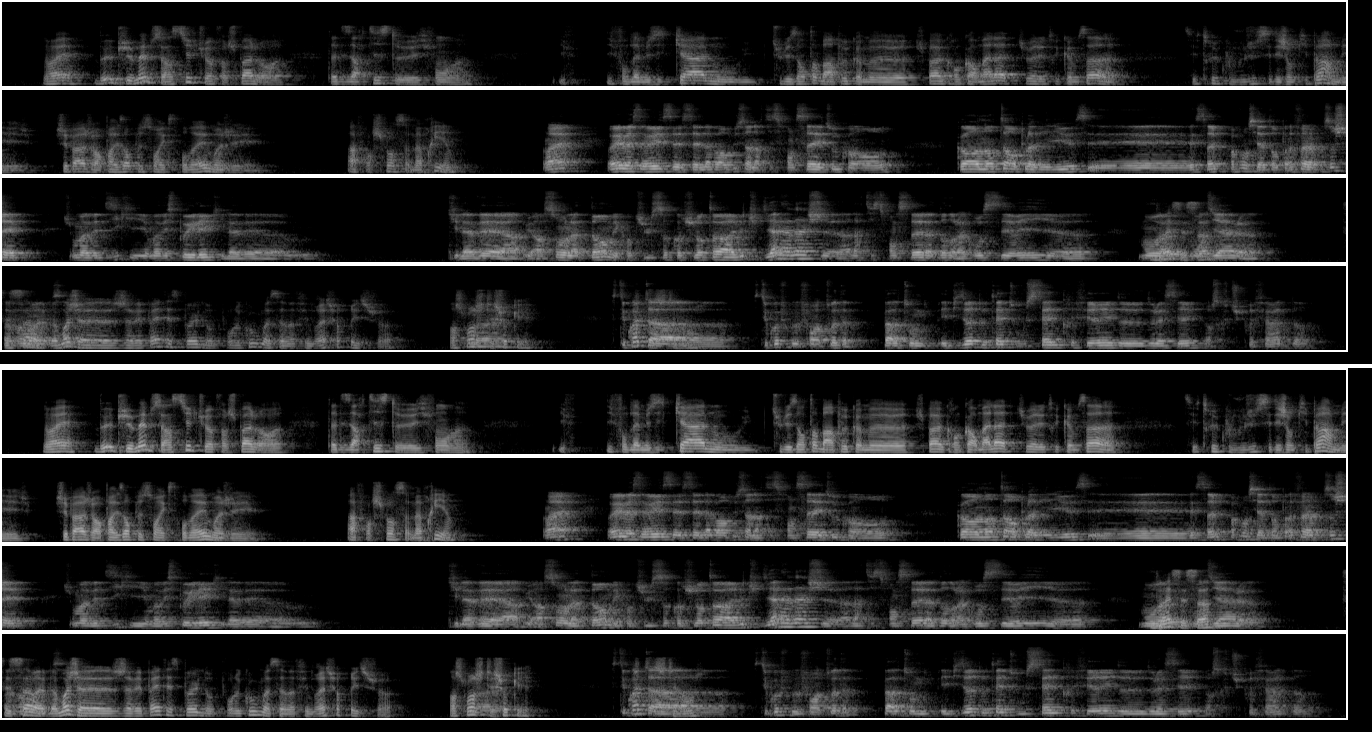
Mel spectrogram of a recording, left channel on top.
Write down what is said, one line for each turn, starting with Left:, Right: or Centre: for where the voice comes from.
Right: Ouais. Et puis même c'est un style, tu vois, enfin je sais pas, genre euh, t'as des artistes, euh, ils font euh, ils, f- ils font de la musique calme ou ils- tu les entends bah, un peu comme euh, je sais pas, Grand Corps Malade, tu vois, des trucs comme ça. Ces trucs où juste c'est des gens qui parlent, mais je je sais pas, genre par exemple le son avec Stromae, moi j'ai... Ah franchement, ça m'a pris, hein.
Left: Ouais, ouais, bah c'est oui, c'est celle-là. Bah, en plus, c'est un artiste français et tout. Quand quand on entend en plein milieu, c'est c'est vrai que parfois on s'y attend pas. Enfin, la personne, je savais, je- on m'avait dit qu'il, on m'avait spoilé qu'il avait euh, qu'il avait un, un son là-dedans, mais quand tu le sens, quand tu l'entends arriver, tu te dis ah la vache, euh, un artiste français là-dedans dans la grosse série euh, mon-
Right: Ouais,
Left: euh,
Right: c'est
Left: mondiale.
Right: ça. C'est
Left: Pas vraiment
Right: ça, ouais.
Left: aimé
Right: Bah
Left: ça.
Right: moi je- j'avais pas été spoil, donc pour le coup, moi ça m'a fait une vraie surprise, tu vois. Franchement,
Left: Ouais.
Right: j'étais choqué.
Left: C'était quoi
Right: J'étais
Left: ta,
Right: j'étais vraiment...
Left: c'était quoi, je- enfin, toi, t'as pas ton épisode peut-être ou scène préférée de de la série, genre ce que tu préférais dedans?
